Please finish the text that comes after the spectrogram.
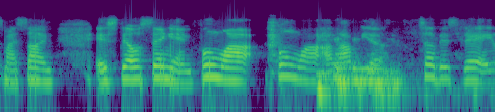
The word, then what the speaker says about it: Funwa Alafia: song is one that we learned as funga because the American schools taught it as funga. They had the pronunciation wrong. They even have it in music books. They got the music, the words, everything.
